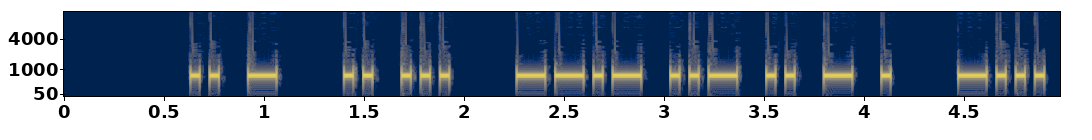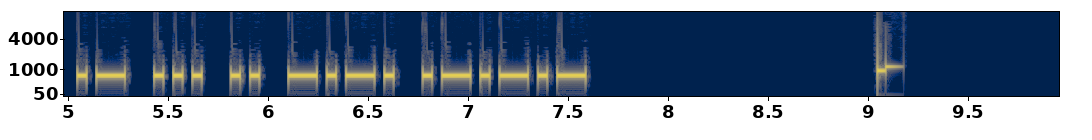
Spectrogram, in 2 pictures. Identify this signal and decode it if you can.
Morse code, heard as a keyed tone, about 25 wpm, 700 Hz. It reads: IT IS QUITE BASIC.
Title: Sentences from Top 1000 Words - Review Part 3 - 25wpm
